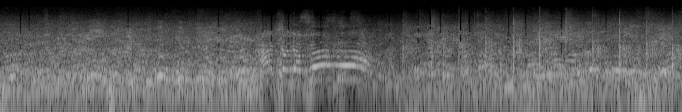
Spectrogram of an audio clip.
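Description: A crowd of spectators chatters.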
